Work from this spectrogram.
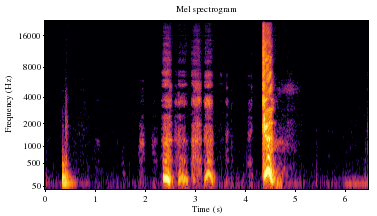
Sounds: Sneeze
